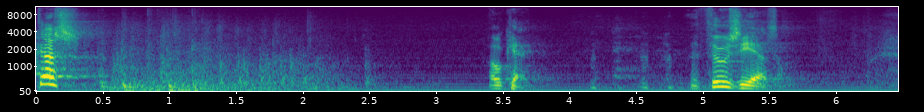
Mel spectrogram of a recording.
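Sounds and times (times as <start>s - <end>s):
speech: 0.0s - 0.6s, 3.4s - 3.8s, 4.9s - 5.7s
audience stomping their feet in a large room: 0.4s - 2.6s
laughter: 4.1s - 5.1s.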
